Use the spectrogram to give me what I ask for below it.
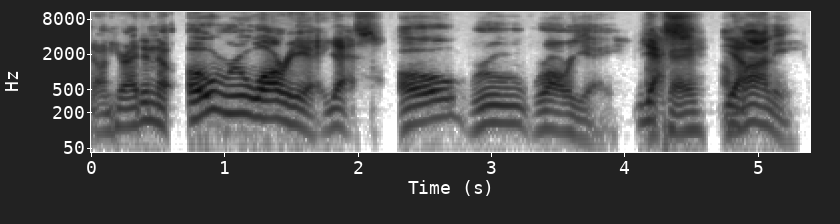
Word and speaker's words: Oruwariye: Oruwariye. That's my best guess. That's what we got. Oh wait, Pro Football Reference actually has a pronunciation guide on here. I didn't know. Oruwariye.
